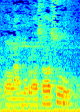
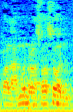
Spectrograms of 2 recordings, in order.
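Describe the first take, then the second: First: The last word ends in a plain u. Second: The last word ends in un. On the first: "dibacanya kolamun rososu" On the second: "atau kolamun rososun"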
